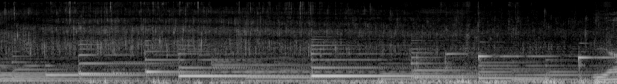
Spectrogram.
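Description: Heavy rain pours steadily at a camping and fishing spot, a constant close hiss that lasts the whole time beneath a layer of musical tones.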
